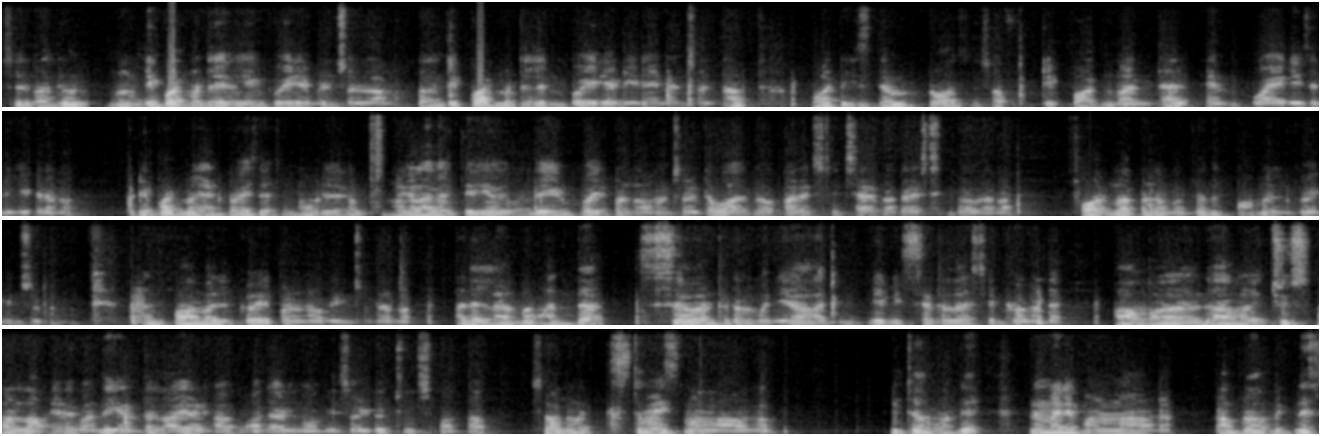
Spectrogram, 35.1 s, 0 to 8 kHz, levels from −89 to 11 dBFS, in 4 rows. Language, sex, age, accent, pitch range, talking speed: Tamil, male, 20-39, native, 130-155 Hz, 55 wpm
